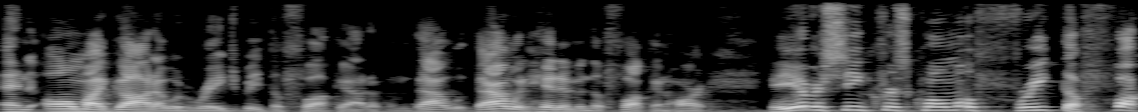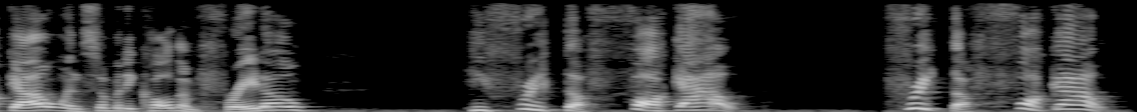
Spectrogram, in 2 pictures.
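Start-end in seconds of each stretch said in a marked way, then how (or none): 3.9-11.3 high-pitched, wound-up disbelief; excited rant. Real, not acted. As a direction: squeal it with glee. Excited rant about Cuomo.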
